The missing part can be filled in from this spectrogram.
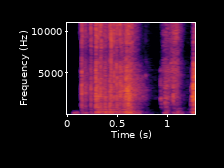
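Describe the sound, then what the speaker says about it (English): Tarot cards get riffle shuffled in two or three quick, crisp bursts of fluttering card edges, close and fairly loud, with short pauses between them. "Some people are like, oh my God, don't riffle shuffle your tarot cards."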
